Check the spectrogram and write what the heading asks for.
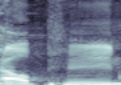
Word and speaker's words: Alpine: It's pronounced right? – Alpine. – Alpine.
